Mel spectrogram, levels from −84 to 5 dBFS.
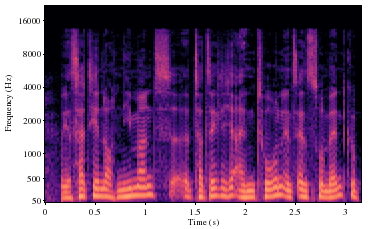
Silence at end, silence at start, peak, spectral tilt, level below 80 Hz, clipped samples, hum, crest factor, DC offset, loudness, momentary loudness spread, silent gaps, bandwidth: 0.05 s; 0.15 s; -2 dBFS; -6.5 dB/octave; -52 dBFS; under 0.1%; none; 14 dB; under 0.1%; -17 LUFS; 4 LU; none; 14 kHz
